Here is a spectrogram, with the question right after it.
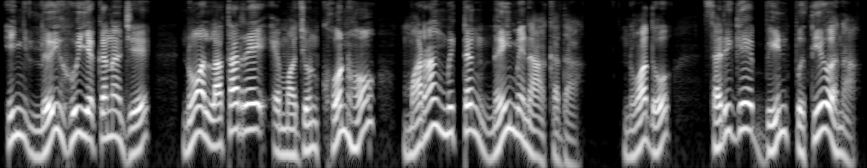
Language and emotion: Santali, surprised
